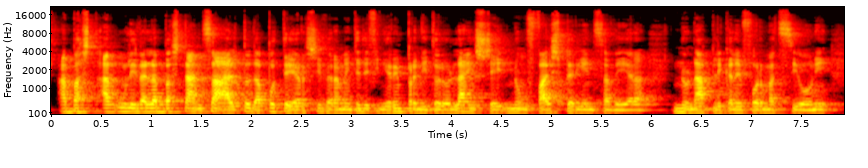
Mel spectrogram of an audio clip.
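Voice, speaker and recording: A man's voice: lowish voice, little pitch movement, fairly quick, hardly any pauses, fairly bright tone. A man co-hosting a podcast, giving casual, colloquial advice and stressing his points emphatically. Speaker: podcast co-host. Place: room in a home. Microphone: microphone on a tabletop stand. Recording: roomy, echoey home recording.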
